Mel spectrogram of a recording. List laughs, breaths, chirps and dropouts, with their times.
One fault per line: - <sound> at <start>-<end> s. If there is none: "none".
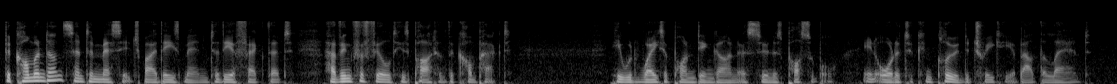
none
